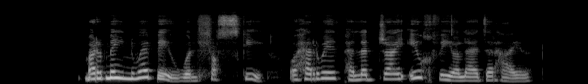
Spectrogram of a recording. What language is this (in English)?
Welsh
